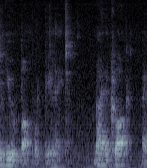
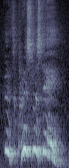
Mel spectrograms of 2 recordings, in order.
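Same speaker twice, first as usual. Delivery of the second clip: put-on boy's voice; 10 dB louder than usual. Boy answers Scrooge.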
